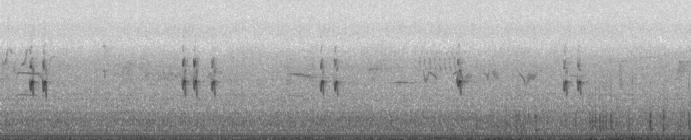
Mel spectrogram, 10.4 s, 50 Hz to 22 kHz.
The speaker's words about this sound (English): Start recording bird 5-3 giving aggressive fight notes.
